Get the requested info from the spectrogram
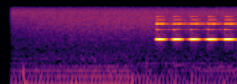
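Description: Faint hiss and hum, then about one and a half seconds in a single high electronic synthesizer tone starts suddenly and pulses about six times a second: the opening note of a TV news intro theme.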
